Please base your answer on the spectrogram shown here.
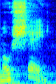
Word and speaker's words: Moshe: We got another name, Moshe. Moshe is pronounced Eh. So that's possible. It's not always Ah at the end. It can be Eh.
